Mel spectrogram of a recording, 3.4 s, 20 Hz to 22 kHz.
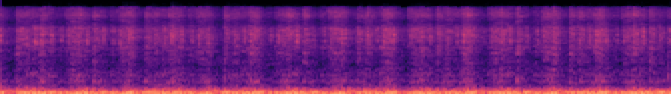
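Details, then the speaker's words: Chevy Silverado 5.3 V8, 4WD, 2.4 drop, rebuilt after a bent rod: stage 1 cam. Idle is loud, deep and slightly lumpy with an open rumble, no knock or tick. Running healthy. "Y'all can see it or not, but the truck is rocking. I'm gonna try to get the specs on this cam. It sounds good."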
